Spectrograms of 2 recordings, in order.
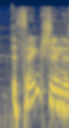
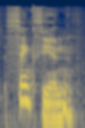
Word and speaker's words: Sanxion: Sanction is how us Americans say it, but he says sanction. – S-A-N-X-I-O-N.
